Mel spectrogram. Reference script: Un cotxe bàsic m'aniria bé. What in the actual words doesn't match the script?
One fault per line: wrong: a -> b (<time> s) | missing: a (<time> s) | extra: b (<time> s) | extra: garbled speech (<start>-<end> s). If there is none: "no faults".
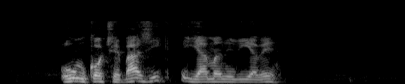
extra: ja (2.0 s)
